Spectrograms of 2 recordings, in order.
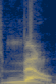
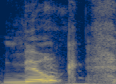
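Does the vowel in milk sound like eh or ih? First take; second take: eh; ih. First: The vowel sounds like the eh in set. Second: The vowel sounds like the ih in sit. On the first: The speaker calls it right. "It's milk, right?" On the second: The speaker calls it wrong. "It's not milk"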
